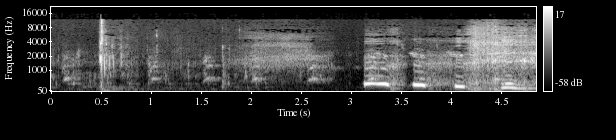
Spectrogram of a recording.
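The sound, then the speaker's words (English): A dog whimpers, a few short, high whining cries in quick succession after a quieter stretch of faint rustling and a sharp click. “Your dog sure ain't very lively today, is it?”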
